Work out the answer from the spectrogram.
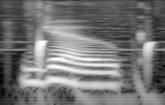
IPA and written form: ʤəʊk (joke)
